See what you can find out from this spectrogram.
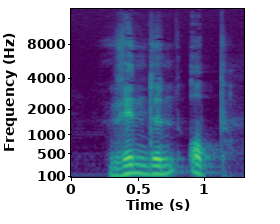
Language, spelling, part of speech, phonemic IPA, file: Dutch, winden op, verb, /ˈwɪndə(n) ˈɔp/, Nl-winden op.ogg
- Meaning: inflection of opwinden: 1. plural present indicative 2. plural present subjunctive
